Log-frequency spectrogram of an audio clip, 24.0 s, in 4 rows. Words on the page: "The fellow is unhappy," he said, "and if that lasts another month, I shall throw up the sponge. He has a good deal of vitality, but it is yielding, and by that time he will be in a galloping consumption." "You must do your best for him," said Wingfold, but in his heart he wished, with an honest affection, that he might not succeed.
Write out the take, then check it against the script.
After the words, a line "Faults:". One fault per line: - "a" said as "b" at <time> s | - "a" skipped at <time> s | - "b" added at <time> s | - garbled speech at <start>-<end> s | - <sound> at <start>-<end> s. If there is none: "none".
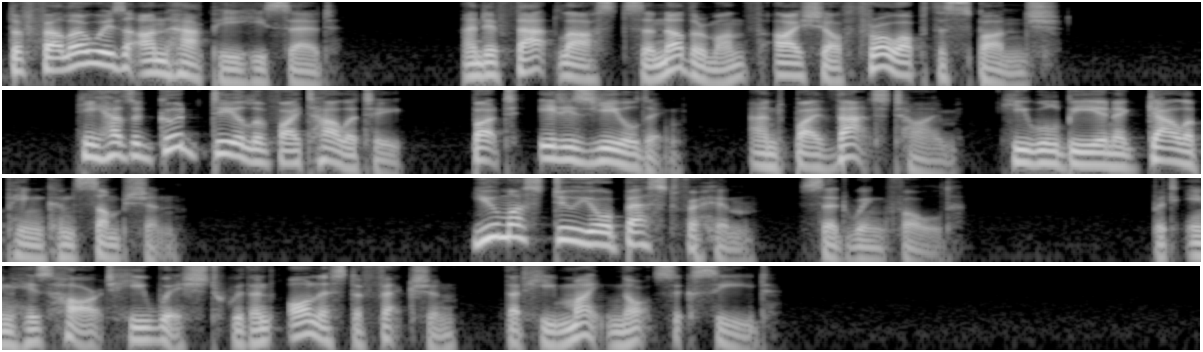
"The fellow is unhappy," he said, "and if that lasts another month, I shall throw up the sponge. He has a good deal of vitality, but it is yielding, and by that time he will be in a galloping consumption." "You must do your best for him," said Wingfold, but in his heart he wished, with an honest affection, that he might not succeed.
Faults:
none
